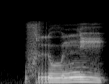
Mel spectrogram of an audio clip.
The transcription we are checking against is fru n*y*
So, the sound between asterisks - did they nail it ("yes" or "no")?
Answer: no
